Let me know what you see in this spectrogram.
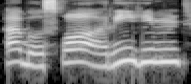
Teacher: صاد کو ہم نے موٹا کر کے پڑھیں گے، منہ بھر کے پڑھیں گے، اور الف کو کھینچ کر پڑھیں گے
